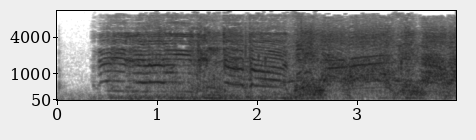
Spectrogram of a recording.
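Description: A large crowd of student protesters in New Delhi, India, chants and shouts together, demanding that the government scrap a new citizenship law. A loud, dense wall of raised voices surges in after a brief quiet start and holds steady throughout.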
